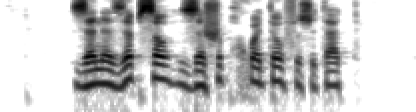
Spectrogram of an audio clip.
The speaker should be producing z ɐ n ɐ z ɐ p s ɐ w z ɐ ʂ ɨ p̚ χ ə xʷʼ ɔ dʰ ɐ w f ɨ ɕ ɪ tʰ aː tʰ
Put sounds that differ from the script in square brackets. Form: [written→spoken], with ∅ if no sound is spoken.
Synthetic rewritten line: z ɐ n ɐ z ɐ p s ɐ w z ɐ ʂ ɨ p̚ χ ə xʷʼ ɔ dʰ ɐ w f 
